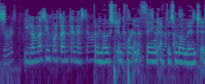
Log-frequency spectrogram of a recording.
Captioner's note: through translator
